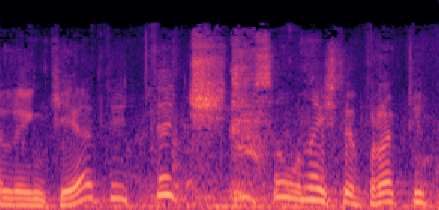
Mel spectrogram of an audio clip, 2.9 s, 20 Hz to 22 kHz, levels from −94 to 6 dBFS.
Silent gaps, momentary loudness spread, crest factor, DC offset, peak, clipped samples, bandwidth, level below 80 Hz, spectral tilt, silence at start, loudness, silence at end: none; 4 LU; 12 dB; 0.3%; -6 dBFS; under 0.1%; 14 kHz; -38 dBFS; -5.5 dB/octave; 0 s; -18 LUFS; 0 s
